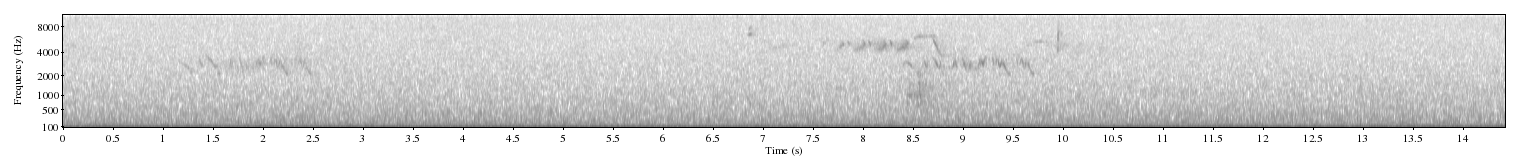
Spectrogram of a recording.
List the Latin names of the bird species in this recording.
Haemorhous purpureus, Setophaga nigrescens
